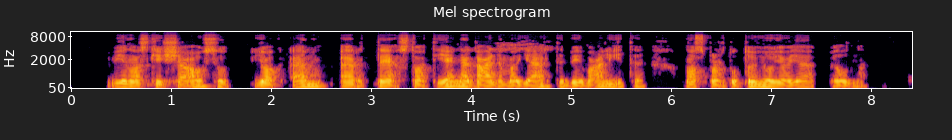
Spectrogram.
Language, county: Lithuanian, Alytus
